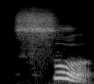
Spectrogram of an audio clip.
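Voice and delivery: "si" starting high, dropping sharply; long s, then let "si" fall from high. Shown as a demonstration. Teacher models Chinese four for learners, falling "si". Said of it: "is the falling tone".

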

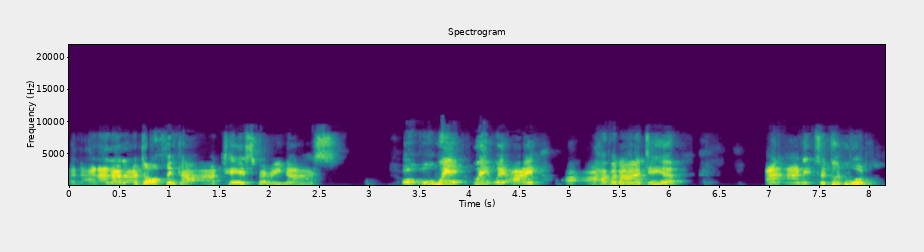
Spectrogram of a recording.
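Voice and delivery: high, stammering mouse, thinking fast; pleading little mouse. A narrator's reading. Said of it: "said Little Mouse".

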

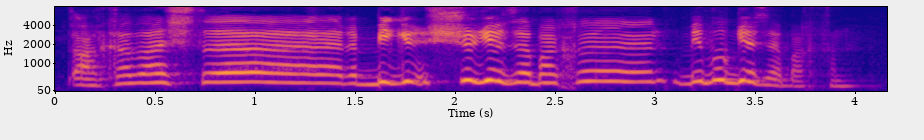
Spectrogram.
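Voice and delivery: loud, high, stretched-out call to viewers; drawn-out calling. Real, not acted. Child showing viewers the drawn eyes, drawn-out calling. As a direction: draw the words out, high and wavering.

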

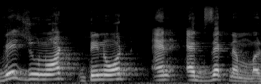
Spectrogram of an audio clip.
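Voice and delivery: very slow, word-by-word definition read; slow dictation. Shown as a demonstration. Teacher dictating a grammar definition to students, very slow. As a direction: spell it out slowly for students to copy.

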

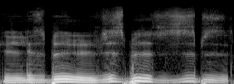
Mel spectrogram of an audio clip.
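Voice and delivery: "Lispel" with the s and z sounds drawn out; exaggerated lisp. Gamer playing with the word "lispel", exaggerated mock lisp. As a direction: stretch and slur each "lispel" into a mock lisp. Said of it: "Der lispelt".

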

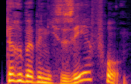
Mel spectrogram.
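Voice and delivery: high, chirpy lady's voice; brisk cheerful lady. A narrator's reading. Mother showing her son the figures, brightly high. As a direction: hand it over brightly, lilting high.

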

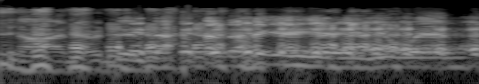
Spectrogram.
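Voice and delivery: laughing through the words; laughing reply. Retold or imitated. Son answers his dad at dinner, laughing. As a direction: concede to Dad while cracking up.

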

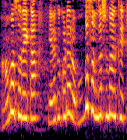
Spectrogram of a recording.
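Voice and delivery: ordinary delivery

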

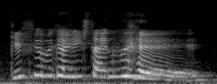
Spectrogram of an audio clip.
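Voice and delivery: high, loud, drawn-out teasing question; excited. Real, not acted. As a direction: build suspense, slow and loud. Teasing viewers about the movie.

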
